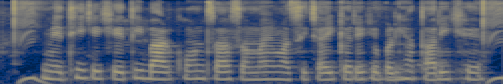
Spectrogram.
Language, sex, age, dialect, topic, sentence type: Chhattisgarhi, female, 18-24, Northern/Bhandar, agriculture, question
